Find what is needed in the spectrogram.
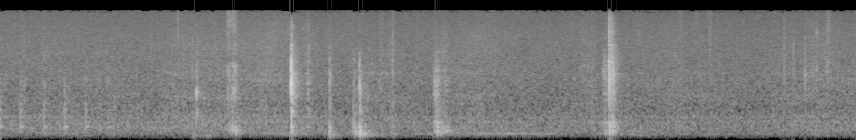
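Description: Scattered light taps and knocks from hands handling craft materials on a cutting mat: a plastic glue bottle set down, and paper and lace being pressed and pulled. The sharpest knock comes about three seconds in, another about six seconds in.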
